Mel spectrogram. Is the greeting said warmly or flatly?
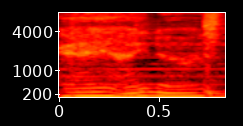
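flatly. The greeting is said flatly and without interest.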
